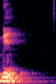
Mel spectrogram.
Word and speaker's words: nez: Le nez, en francés, nariz es masculino, no es la nariz, sino le nez, y no se pronuncia esa Z.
